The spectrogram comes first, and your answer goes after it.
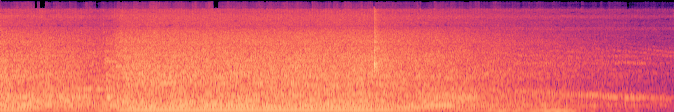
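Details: Wolf Garden lawnmower that didn't run, with no click from its switch: after a temporary fix in the switch box rejoining the wiring, steady even motor hum starts, holds a few seconds, winds down smoothly; mower runs normally.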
